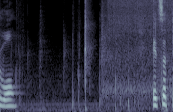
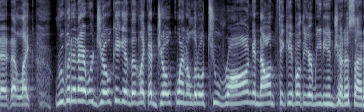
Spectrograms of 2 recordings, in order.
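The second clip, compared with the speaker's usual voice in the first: normal talking voice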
